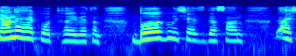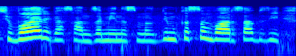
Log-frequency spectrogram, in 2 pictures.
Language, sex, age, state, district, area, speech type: Kashmiri, female, 30-45, Jammu and Kashmir, Ganderbal, rural, spontaneous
